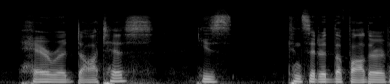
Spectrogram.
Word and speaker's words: Herodotus: about Atlantis Herod her I always get this guy's name wrong its Herodotus he's considered the father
